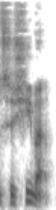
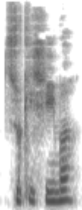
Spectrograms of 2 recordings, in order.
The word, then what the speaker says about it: Tsushima: Sean Layden, on, I believe, speaking to Sid Schumann, he said, right out of the gate, Death Stranding, we're going to have Ghost of Tsushima, which he pronounced really beautifully. And I'm sorry, Young, love you, but Tsukishima? Come on, dude.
